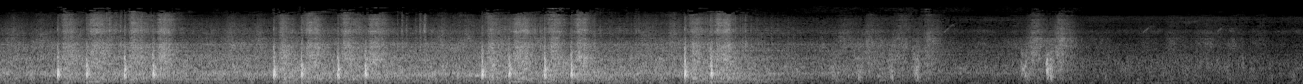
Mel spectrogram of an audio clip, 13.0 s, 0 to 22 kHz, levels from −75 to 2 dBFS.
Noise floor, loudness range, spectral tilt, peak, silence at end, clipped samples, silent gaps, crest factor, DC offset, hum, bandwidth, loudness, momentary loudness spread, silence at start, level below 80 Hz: -41 dBFS; 11 LU; -2.5 dB/octave; 0 dBFS; 0 s; under 0.1%; none; 20 dB; under 0.1%; none; 15.5 kHz; -19 LUFS; 21 LU; 0 s; -46 dBFS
